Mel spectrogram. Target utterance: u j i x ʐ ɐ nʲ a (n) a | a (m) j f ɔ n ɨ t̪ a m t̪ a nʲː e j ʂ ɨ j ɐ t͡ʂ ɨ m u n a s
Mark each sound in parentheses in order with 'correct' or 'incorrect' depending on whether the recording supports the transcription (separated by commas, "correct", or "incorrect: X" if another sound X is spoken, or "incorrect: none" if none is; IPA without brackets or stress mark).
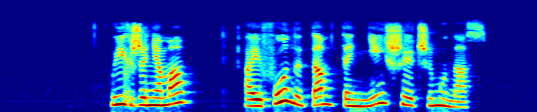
incorrect: m, incorrect: none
